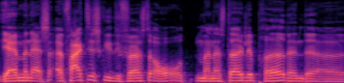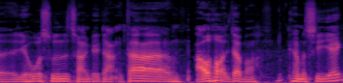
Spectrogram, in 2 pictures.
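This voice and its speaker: Here a man talks at a moderate pace. His pitch is medium and varies in an ordinary way. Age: 50s. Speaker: chairman of atheist society, former Jehovah's Witness. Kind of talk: radio interview. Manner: halting.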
